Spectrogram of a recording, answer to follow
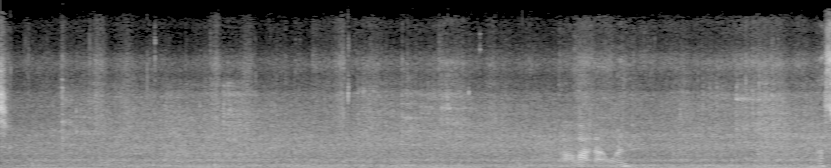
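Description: Steady low hum and background noise of a large indoor exhibition hall, with a brief voice about six seconds in.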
